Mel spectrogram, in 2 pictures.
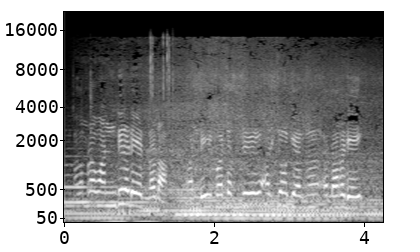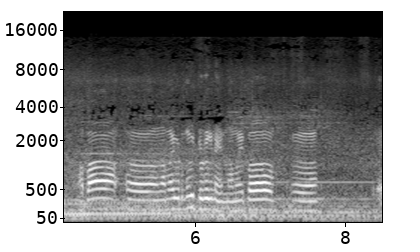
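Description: A man talking, over a low steady hum.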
